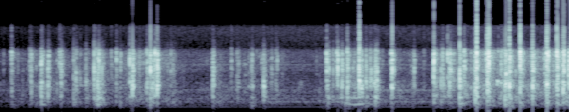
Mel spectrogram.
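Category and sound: household object, typing on a keyboard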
